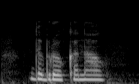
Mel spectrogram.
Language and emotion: Russian, neutral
